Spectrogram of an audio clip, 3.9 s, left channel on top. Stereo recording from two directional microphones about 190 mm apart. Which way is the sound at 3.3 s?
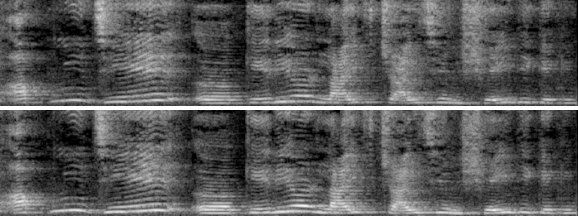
40° right (ahead or behind).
